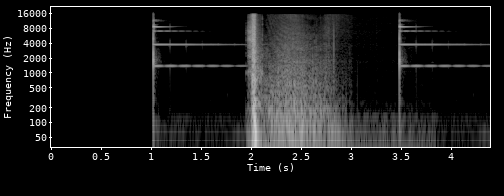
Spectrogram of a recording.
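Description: Intro sound effects: a bright bell-like ding about a second in, a loud noisy hit about a second later that fades away, and the same ding again near the end. Each ding rings on for about a second.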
